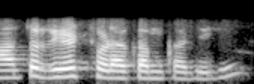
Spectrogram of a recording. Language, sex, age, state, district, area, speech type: Hindi, female, 18-30, Uttar Pradesh, Ghazipur, rural, conversation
